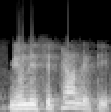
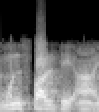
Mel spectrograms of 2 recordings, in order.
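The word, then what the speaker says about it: municipality: department எழுதிக் கொண்டிருக்கிறது அந்த மியூனிபாலிட்டி உச்சரிவு பாருங்க மியூனிபாலிட்டி அப்படி சொன்னா புரியாது சார் முனிசிபாலிட்டி இப்ப புரியுது ஒழுங்கா சொல்லுங்களேன் சார் மியூனிபாலிட்டி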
